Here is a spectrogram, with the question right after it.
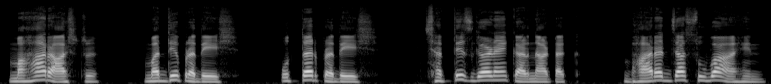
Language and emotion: Sindhi, neutral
